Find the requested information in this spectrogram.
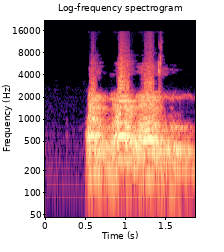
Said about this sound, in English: Dog. Sounds like a sad bear.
